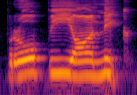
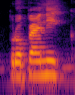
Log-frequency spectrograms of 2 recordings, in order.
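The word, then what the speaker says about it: propionic: There is no word like propanic, है ना? English medium से पढ़े हो ना, प्रोपियोनिक इतना तो बोल सकते हो, लिखा है ना सामने। Please I don't want stupid pronunciations like प्रोपेनिक, प्रोपिनिक. दिख रहा है ना क्या लिखा है?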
